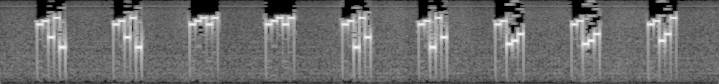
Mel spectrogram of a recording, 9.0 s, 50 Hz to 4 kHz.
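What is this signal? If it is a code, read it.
Five-tone selective call (ZVEI), heard as quick runs of five tones, tones of about 70 ms. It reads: 89401 89401 89080 89080 89104 89104 89235 89235 89350
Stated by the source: Received on an SDR as a ZVEI five-tone call, code 89025.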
